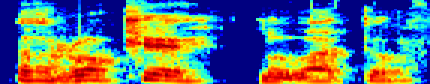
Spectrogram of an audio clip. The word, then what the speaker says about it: Roque Lobato: The first, the Roque Lobato house. Is that how you pronounce it? Roque Lobato, yes.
